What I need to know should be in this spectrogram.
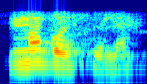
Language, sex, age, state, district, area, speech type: Assamese, female, 18-30, Assam, Jorhat, urban, conversation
